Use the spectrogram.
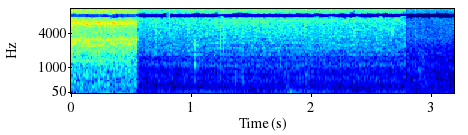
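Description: Tadka of spices sizzles in hot oil for an Indian palak, matar and paneer sabji, a loud burst of crackling at first that quickly settles into a steady softer fry.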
